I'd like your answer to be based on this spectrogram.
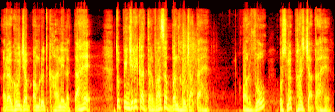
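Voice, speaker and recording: A man's voice: fairly low pitch, very animated, measured pace, a little mellow, slight background noise. A man narrating a scripted moral story for children.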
